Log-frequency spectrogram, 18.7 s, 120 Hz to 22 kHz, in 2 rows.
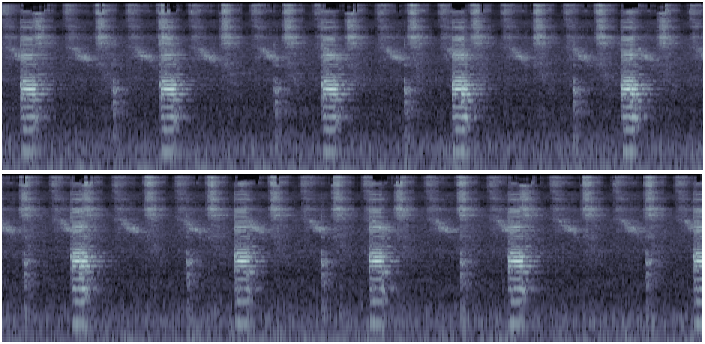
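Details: Cardiac MRI gradient noise from a GE 3T scanner with 8-channel cardiac coil scanning test phantoms: loud repeating buzzing bursts about 15 per minute over a steady hum.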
